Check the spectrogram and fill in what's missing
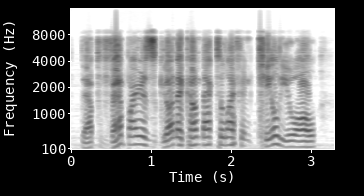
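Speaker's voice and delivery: acted scream. Playing a character screaming a warning to Clang and Vernion: in-character scream. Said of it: "and I'm screaming".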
